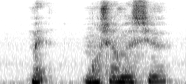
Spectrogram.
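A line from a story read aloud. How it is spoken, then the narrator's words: Stammering. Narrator (French): balbutia Blanquette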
